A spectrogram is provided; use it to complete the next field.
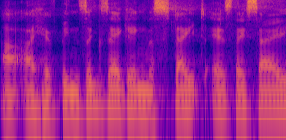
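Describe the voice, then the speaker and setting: A man with a New Zealand accent talks at a medium pitch and a moderate pace. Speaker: state tourism official. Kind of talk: public speech. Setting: luncheon with audience. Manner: frequent filler hesitations.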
